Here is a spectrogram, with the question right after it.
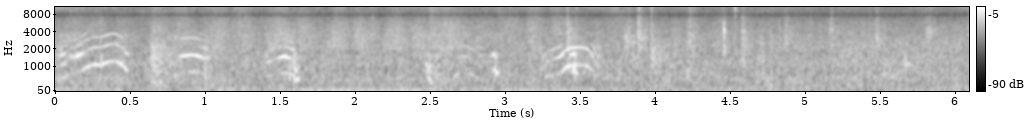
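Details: Newborn puppies from the G litter of the dog Aris, in their first days of life in early October 2012, give thin, arching squeaks in scattered bursts over steady background hiss.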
